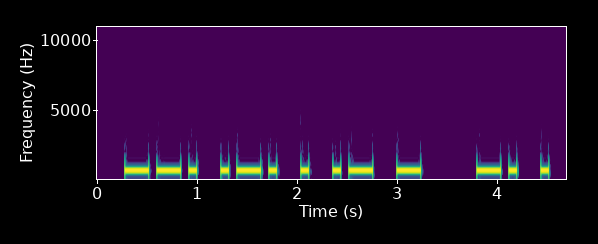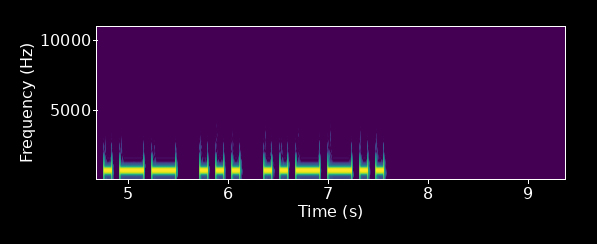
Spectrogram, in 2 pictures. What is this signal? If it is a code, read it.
Morse code, heard as a keyed tone, about 15 wpm, 700 Hz. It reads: GREAT NEWS?
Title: Sentences from Top 800 Words 15wpm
